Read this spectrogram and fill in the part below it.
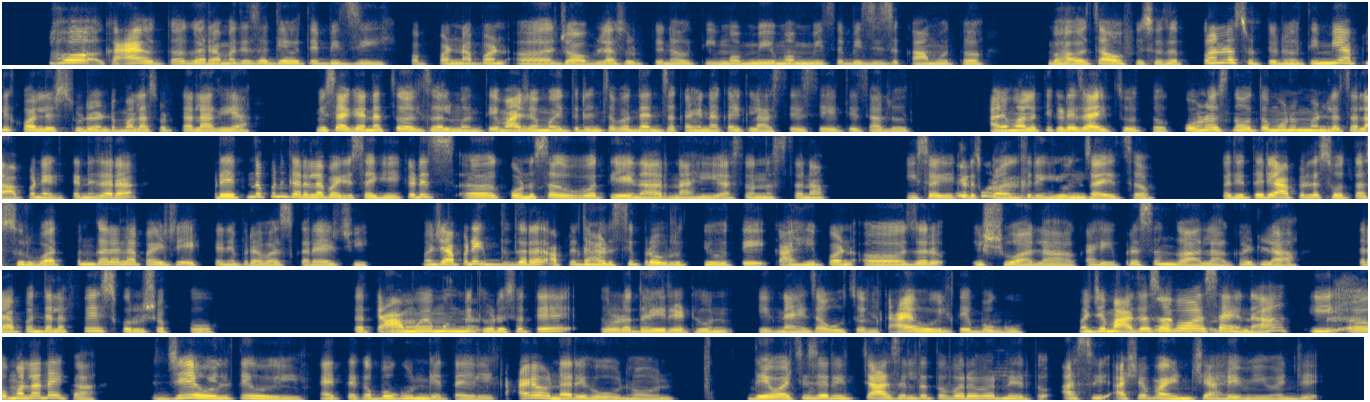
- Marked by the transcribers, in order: in English: "बिझी"; in English: "बिझीचं"; in English: "स्टुडंट"; in English: "क्लासेस"; in English: "इश्यु"; in English: "फेस"; tapping; chuckle; lip smack; horn; in English: "माईंडची"
- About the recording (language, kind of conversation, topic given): Marathi, podcast, एकट्याने प्रवास करताना तुम्हाला स्वतःबद्दल काय नवीन कळले?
